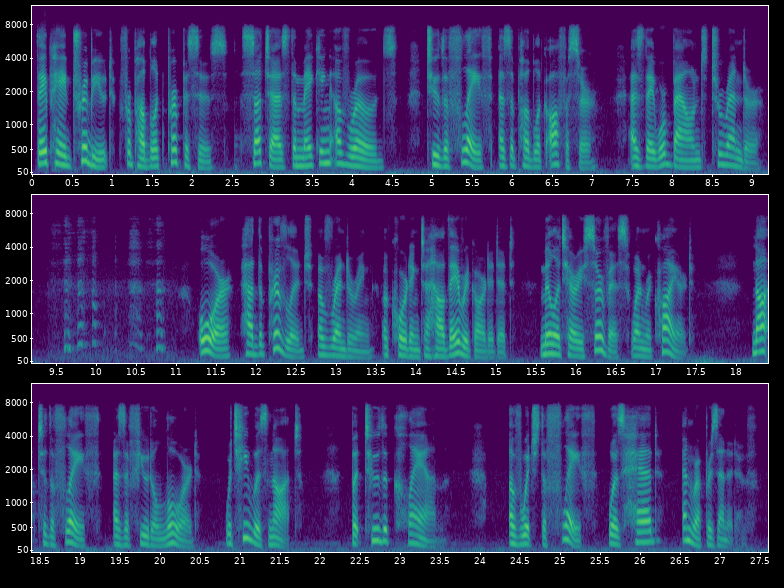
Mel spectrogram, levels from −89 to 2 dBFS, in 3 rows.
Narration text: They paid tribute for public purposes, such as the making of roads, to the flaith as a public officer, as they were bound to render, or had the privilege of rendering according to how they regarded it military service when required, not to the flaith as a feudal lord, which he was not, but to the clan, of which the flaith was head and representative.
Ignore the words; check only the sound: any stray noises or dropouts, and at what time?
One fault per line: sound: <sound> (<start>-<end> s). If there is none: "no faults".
sound: laugh (9.4-11.0 s)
